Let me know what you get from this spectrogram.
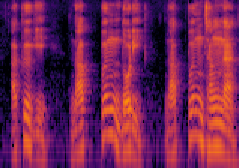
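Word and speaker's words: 悪戯: 발음은 악끄기 아끄기.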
